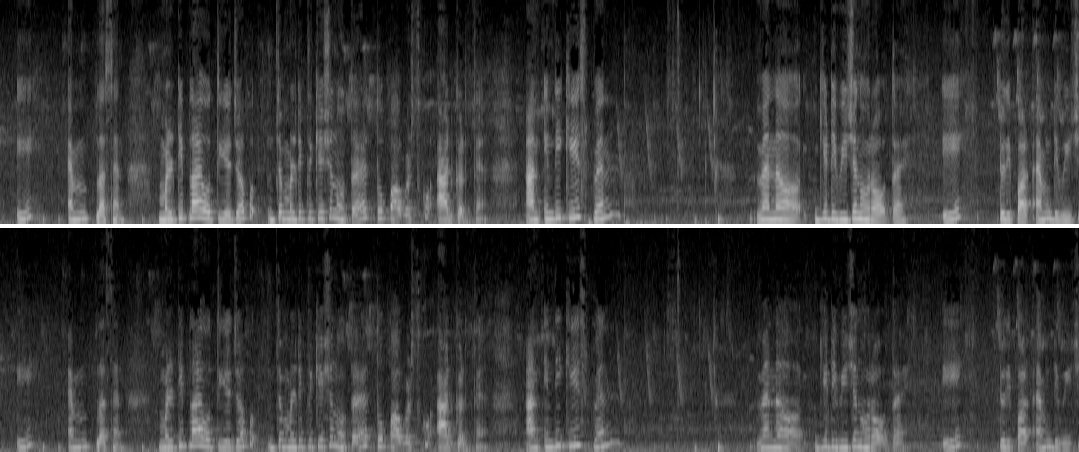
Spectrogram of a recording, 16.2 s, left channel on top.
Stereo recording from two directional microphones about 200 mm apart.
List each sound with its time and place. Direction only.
0.2 s speech: 45° left (ahead or behind)
5.7 s speech: 20° left (ahead or behind); by 9.1 s 40° left (ahead or behind)
11.3 s speech: 50° left (ahead or behind)
15.0 s speech: 45° left (ahead or behind)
